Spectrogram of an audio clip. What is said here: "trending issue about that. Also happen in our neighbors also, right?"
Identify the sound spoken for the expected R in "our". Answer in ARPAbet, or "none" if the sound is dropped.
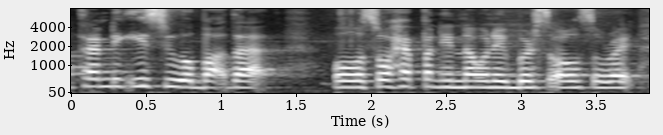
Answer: W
